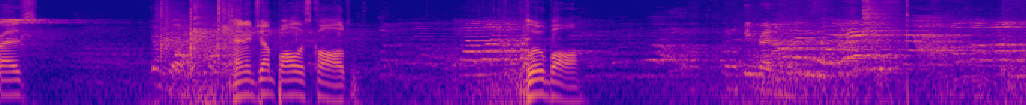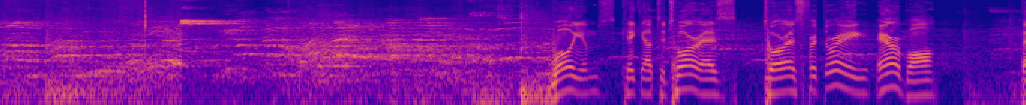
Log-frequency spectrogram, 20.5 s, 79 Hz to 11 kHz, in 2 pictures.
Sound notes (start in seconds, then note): 0.0 whistle blowing; 7.6 various players shouting; 12.0 whistle blowing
